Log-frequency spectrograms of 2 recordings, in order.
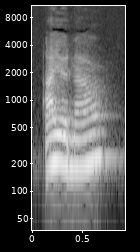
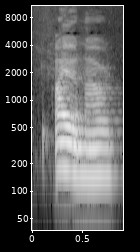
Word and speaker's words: Ionawr: Now, Ionawr is January, spelled I-O-N-A-W-R. February in Welsh is spelled C-H-W-E-F-R-O-R.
